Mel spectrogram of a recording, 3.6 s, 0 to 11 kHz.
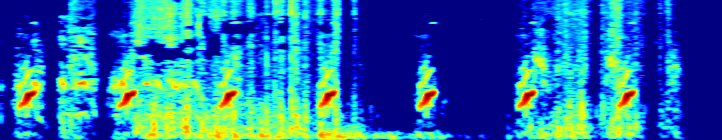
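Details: White-breasted waterhen calling, recorded 19 January 2026: a steady series of short rising notes, one every half second, each followed by softer clucking chatter.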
